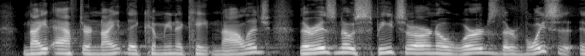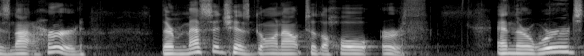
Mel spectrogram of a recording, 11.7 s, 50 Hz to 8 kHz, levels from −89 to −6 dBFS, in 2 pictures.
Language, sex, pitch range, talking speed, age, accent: English, male, 150-200 Hz, 160 wpm, 40-59, American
